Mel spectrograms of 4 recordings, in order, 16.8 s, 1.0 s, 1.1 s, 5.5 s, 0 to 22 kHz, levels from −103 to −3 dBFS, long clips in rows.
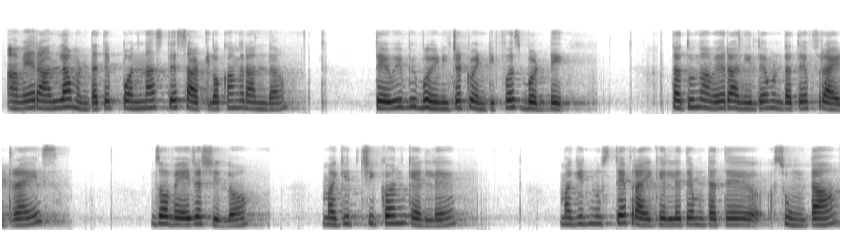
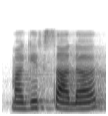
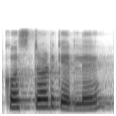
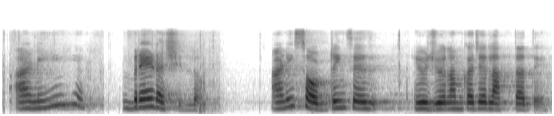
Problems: background sounds at intervals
